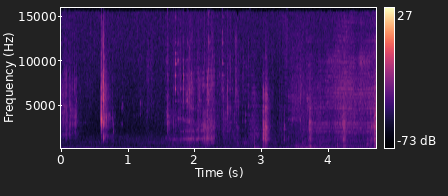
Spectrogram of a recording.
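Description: Crisp crunching and chewing as a burger coated in crushed potato chips is pressed into the chips, bitten and chewed.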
